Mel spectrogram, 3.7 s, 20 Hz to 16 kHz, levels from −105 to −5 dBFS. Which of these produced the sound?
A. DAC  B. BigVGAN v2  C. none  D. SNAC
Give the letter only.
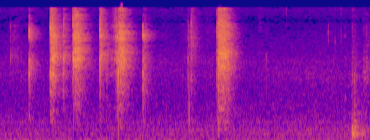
C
